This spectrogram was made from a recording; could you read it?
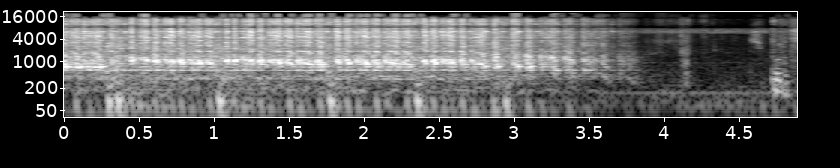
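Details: Scag Tiger Cub 48-inch zero-turn V-twin, jump-started: cranks, catches and chugs roughly for a few seconds then dies; fuel pump delivers plenty of fuel; starts then stalls.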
